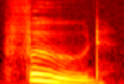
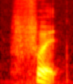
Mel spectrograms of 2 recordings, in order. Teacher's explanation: We're contrasting the sound oo, a strong, non-reducible sound, oo, that is made far forward in the mouth, with the lips fully rounded, with the reduced sound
